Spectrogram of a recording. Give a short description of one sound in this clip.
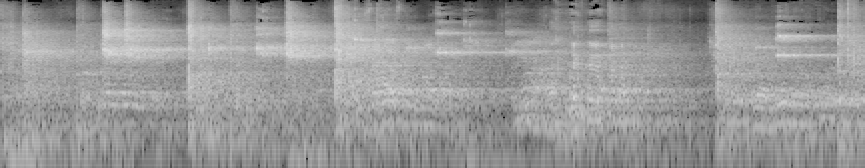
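Shoes squeak on a sports floor.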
